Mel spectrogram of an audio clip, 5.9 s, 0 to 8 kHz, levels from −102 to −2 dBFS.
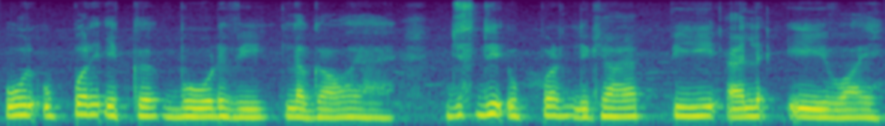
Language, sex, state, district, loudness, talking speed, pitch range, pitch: Punjabi, female, Punjab, Kapurthala, -14 LUFS, 140 wpm, 145-165 Hz, 155 Hz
